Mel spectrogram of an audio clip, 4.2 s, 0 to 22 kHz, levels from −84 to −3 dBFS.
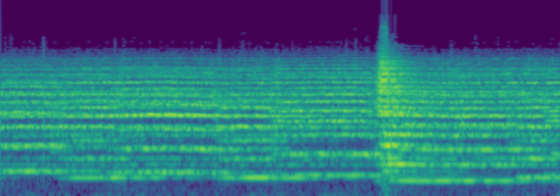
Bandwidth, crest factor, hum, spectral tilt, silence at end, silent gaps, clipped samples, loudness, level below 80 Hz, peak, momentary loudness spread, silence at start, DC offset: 12 kHz; 16 dB; none; 1 dB/octave; 0 s; none; under 0.1%; -13 LUFS; -60 dBFS; 0 dBFS; 7 LU; 0 s; under 0.1%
